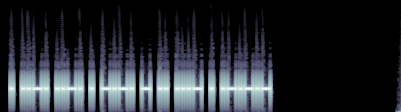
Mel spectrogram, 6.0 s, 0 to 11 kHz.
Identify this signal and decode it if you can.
Morse code, heard as a keyed tone, about 28 wpm, 700 Hz. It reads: EFFECTIVE.
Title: Sentences from Top 1000 Words - Review Part 6 - 28wpm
